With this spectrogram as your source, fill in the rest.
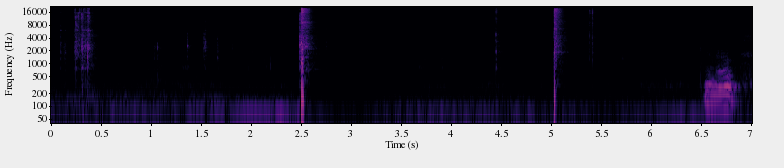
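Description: Smith & Wesson 4566 pistol converted to .45 Super, its slide cycling in a few sharp, isolated metallic clacks separated by quiet pauses, close and loud.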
